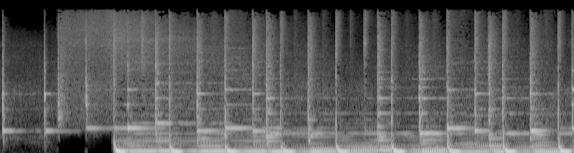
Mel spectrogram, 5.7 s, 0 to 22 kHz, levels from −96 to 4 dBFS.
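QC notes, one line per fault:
No audible faults detected.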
